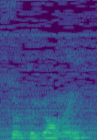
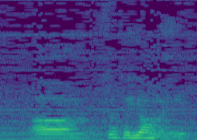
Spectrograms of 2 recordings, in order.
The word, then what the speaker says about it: Tsukuyomi: Red Eyes Darkness Metal Dragon, Spore, Tsukuyomi, I believe the T is silent in that, Ibagishki Gust Kraken, Ultimate Offering, and Wind Up Carrier Zenmighty.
